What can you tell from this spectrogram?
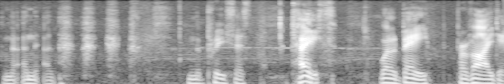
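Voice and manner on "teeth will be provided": put-on Irish accent, much slower. Telling a joke, the speaker voices the priest's reply in an Irish accent. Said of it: "I'll do it in an Irish accent".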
